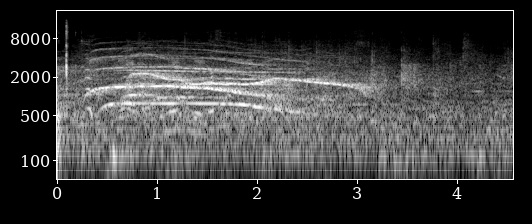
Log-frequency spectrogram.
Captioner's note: applause, cheering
